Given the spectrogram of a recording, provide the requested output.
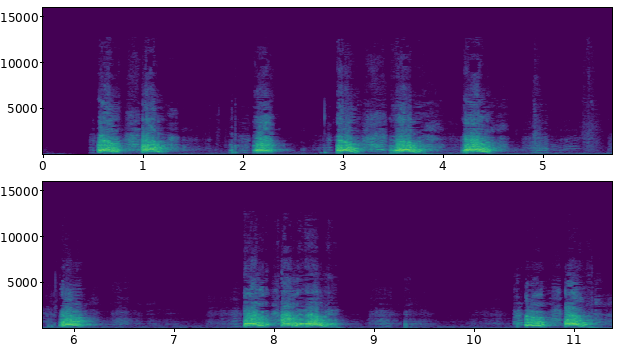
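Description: A Rottweiler barks fiercely in deep, gruff bursts, often doubled, with short pauses between.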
